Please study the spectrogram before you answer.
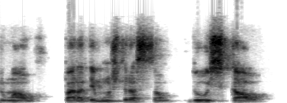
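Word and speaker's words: Шквал: alvo para demonstração do Skal, se escreve S-K-V-A-L, Skival, né? Skival, Skal.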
